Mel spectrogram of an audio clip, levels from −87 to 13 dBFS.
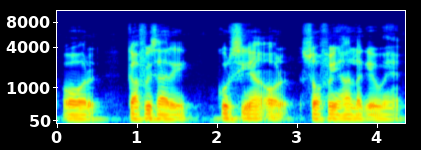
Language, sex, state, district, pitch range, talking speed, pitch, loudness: Hindi, male, Rajasthan, Jaipur, 85-90 Hz, 135 wpm, 85 Hz, -17 LUFS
